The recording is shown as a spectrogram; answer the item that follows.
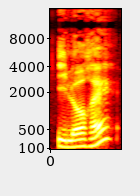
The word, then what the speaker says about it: il aurait: Il aurait, elle aurait, final T not pronounced.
